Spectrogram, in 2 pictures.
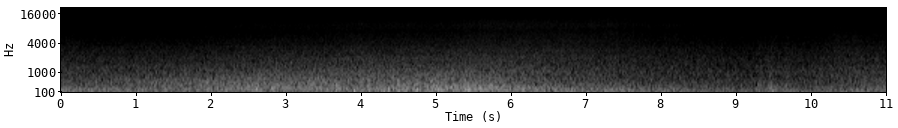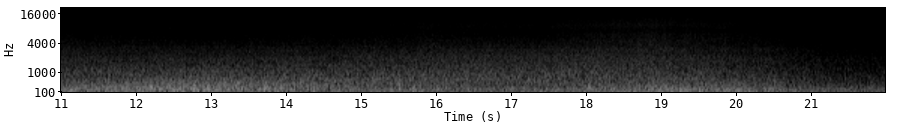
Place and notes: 南田村, Daren Township - Wave impact produces rolling stones
Sound of the waves, wind, Wave impact produces rolling stones
Zoom H2n MS+XY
